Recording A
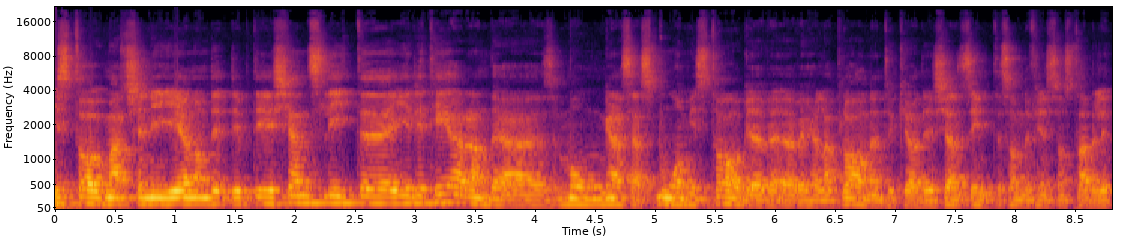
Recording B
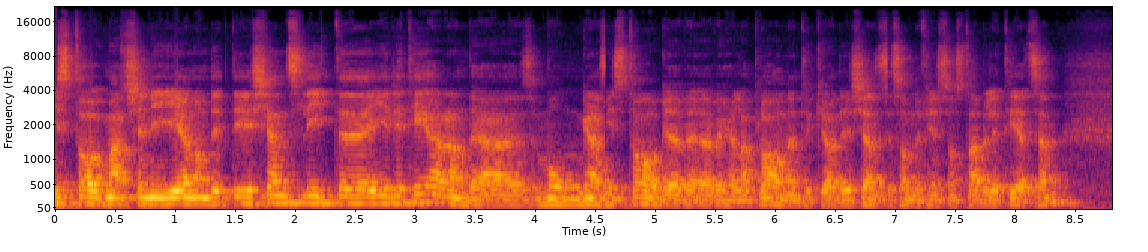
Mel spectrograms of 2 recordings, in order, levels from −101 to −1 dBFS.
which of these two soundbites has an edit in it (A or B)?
B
